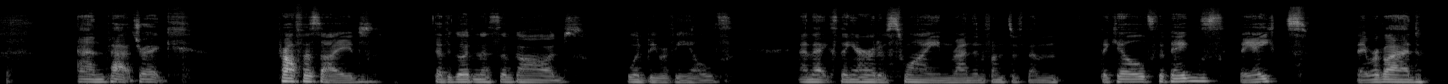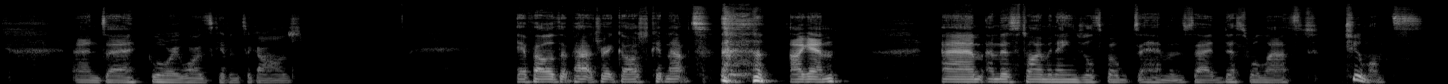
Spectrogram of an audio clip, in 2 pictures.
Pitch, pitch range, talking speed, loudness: 110 Hz, 100-120 Hz, 130 wpm, -33 LUFS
